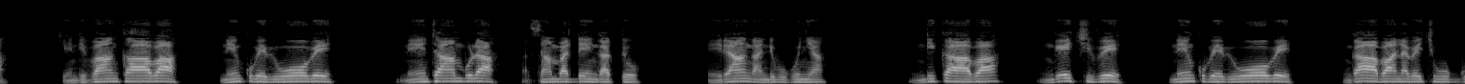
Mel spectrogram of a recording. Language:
Ganda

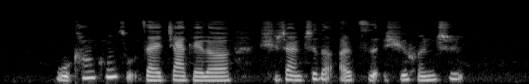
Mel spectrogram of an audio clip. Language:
Chinese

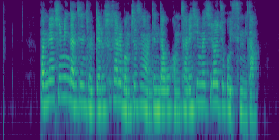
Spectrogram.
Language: Korean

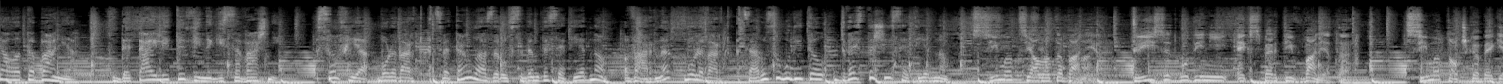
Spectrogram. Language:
Bulgarian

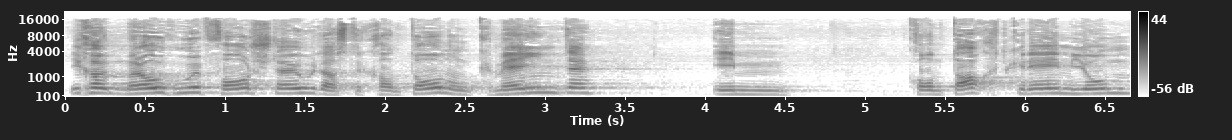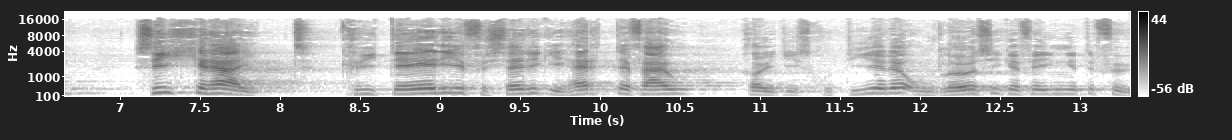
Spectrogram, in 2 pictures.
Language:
Swiss German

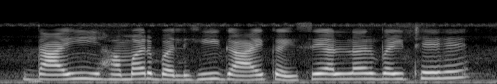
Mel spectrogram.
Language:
Chhattisgarhi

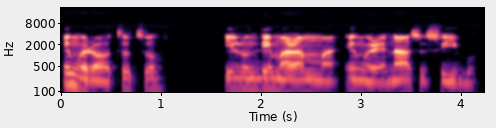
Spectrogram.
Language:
Igbo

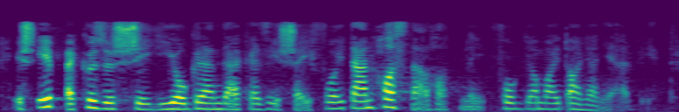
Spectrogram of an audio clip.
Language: Hungarian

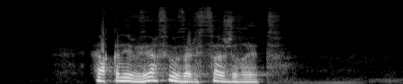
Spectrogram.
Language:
Kabyle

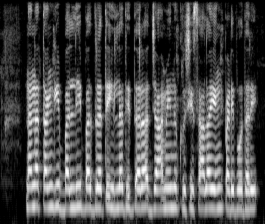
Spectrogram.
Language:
Kannada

